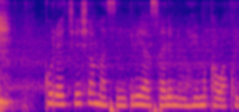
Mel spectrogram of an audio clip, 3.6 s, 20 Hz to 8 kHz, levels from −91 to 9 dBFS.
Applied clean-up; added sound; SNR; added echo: none; none; none; none.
